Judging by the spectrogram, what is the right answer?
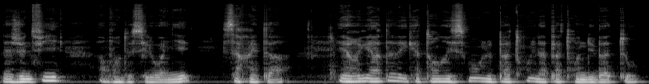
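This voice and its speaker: Husky, dark-voiced male narrator. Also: mid-range voice, fairly quick. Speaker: audiobook narrator. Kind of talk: reading a 19th-century novel aloud.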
